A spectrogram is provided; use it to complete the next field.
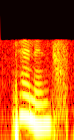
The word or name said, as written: penance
